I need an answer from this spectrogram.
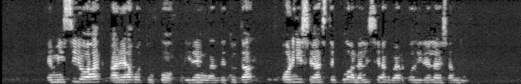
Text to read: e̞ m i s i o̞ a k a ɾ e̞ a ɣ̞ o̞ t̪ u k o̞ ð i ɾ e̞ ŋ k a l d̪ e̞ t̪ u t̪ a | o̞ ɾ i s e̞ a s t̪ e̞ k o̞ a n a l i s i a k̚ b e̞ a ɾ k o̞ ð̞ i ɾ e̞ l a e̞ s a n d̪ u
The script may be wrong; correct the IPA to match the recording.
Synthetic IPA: e̞ m i s i o̞ a k a ɾ e̞ a ɣ̞ o̞ t̪ u k o̞ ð i ɾ e̞ ŋ ɡ a l d̪ e̞ t̪ u t̪ a | o̞ ɾ i s e̞ a s t̪ e̞ k o̞ a n a l i s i a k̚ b e̞ a ɾ k o̞ ð̞ i ɾ e̞ l a e̞ s a n d̪ u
